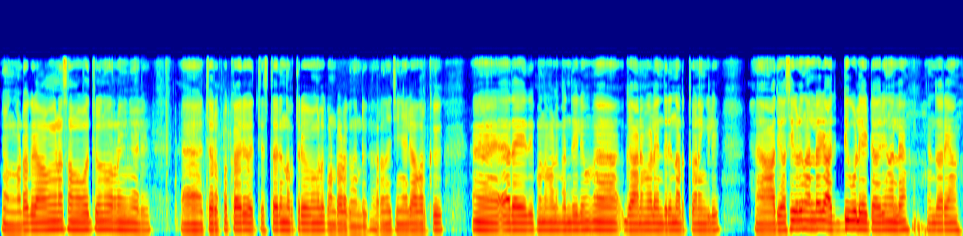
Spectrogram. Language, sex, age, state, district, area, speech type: Malayalam, male, 45-60, Kerala, Wayanad, rural, spontaneous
